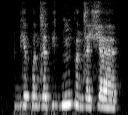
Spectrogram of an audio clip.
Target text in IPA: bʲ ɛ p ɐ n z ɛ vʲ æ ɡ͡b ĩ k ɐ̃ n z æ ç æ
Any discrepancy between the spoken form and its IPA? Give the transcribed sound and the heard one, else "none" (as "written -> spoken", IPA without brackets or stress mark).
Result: vʲ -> pʲ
